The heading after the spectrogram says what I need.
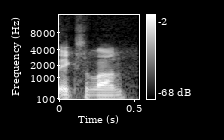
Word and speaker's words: Ixalan: I don't even know if I even pronounced that correctly. It's Ixalan.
